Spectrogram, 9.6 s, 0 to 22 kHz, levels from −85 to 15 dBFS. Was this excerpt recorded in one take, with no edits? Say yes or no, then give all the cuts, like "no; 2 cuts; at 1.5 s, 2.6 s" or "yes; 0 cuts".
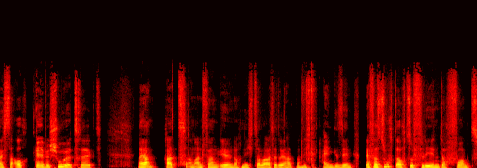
no; 3 cuts; at 3.2 s, 5.5 s, 7.1 s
